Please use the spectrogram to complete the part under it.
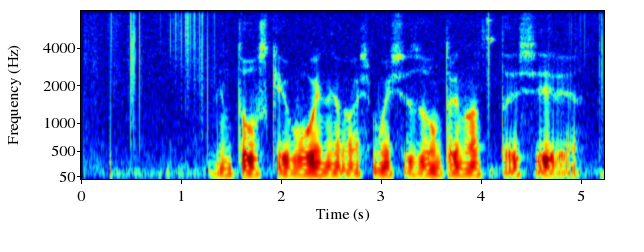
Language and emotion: Russian, sad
